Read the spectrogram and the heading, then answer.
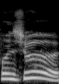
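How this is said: It is said with a put-on French accent. The listener understands it. The speaker calls it right. "You have to do an accent when you speak the tongue"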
